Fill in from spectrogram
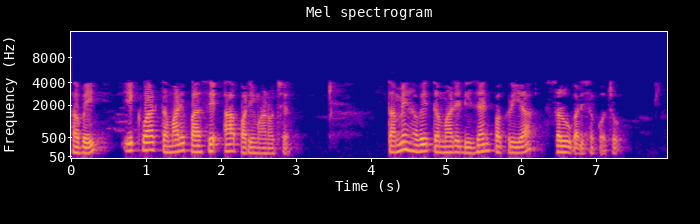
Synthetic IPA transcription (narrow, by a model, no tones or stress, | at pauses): həʋe | ekʋaɾt̪əmaɾipaseapəɾimaɽ̃ot͡ʃʰe | t̪əmeɦəʋet̪əmaɾiɖid͡ʒainpɾəkɾijaʃəɾukəɾiʃəko̰t͡ʃʰo̰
